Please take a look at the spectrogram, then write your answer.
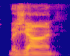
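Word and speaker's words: Bijan: Bjon.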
